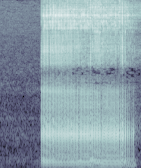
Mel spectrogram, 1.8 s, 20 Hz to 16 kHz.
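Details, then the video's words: Sleeping Pomeranian, 4 November 2015, letting out a sudden loud snore that starts abruptly and rattles with a fast fluttering pulse for about a second before cutting off, in a hushed indoor setting. "ポメラニアン 犬のいびき"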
